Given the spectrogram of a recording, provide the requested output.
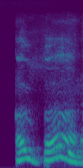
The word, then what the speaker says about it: O'Byrne: O'Byrne, it's this weird O'Byrne. Irish name.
